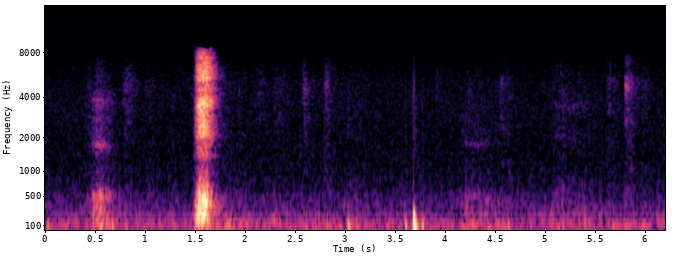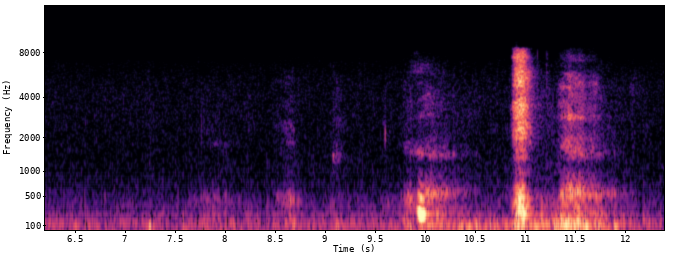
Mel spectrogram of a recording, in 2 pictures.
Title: more chhinkni sneezes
